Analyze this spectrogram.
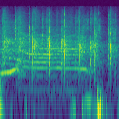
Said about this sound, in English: Get in there. Give her a clap.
